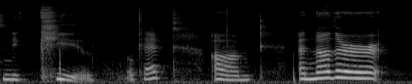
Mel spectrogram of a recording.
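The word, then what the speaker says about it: nihil: in Latin is that H is actually um pronounced as a k Nik and there's another Latin word m i i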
